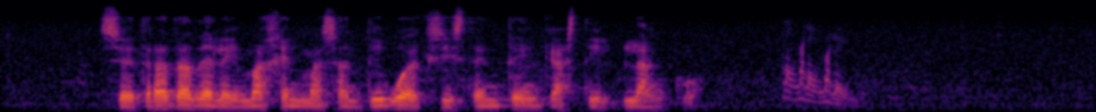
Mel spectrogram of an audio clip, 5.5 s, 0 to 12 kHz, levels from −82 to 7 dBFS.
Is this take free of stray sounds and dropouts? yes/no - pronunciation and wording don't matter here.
no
